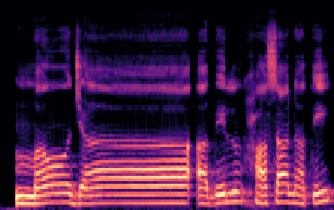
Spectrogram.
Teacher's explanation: یہاں پہ غنہ بھی ہوگا کیونکہ نون ساکن کے بعد حروف اخفا میں سے جیم آ رہا ہے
